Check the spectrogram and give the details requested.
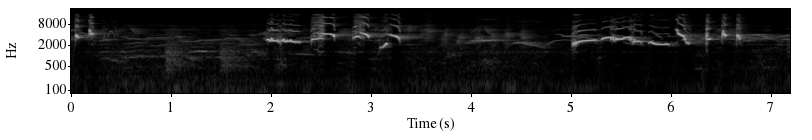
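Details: White-rumped shama kept as a cage bird, producing a long, varied song of whistles, chirps and harsher notes in dense bursts, with swooping slurred phrases and short sharp accents.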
